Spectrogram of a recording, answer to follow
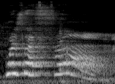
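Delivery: high, slow drawled question; slow, lifted creep voice; swaggering guy. Acted. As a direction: stretch it out like a creepy flirt. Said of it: "And he goes".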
